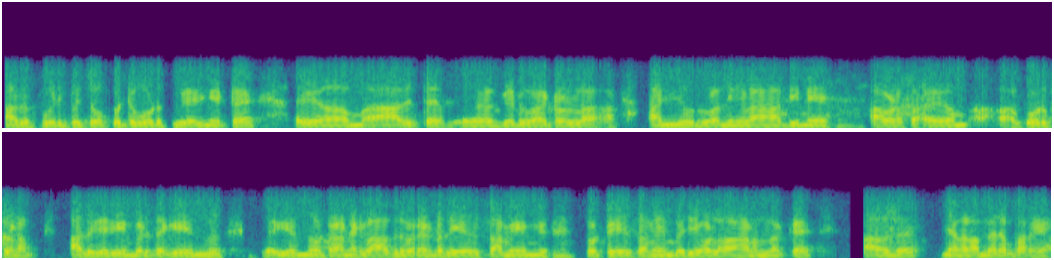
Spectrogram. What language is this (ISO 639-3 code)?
mal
